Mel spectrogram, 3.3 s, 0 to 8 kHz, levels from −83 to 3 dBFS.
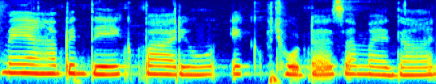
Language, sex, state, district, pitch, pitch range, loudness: Hindi, female, Chhattisgarh, Raipur, 250 Hz, 240-270 Hz, -14 LUFS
